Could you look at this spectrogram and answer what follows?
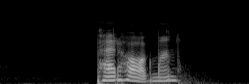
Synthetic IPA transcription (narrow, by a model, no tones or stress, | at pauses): pʰæːɾɦɑːɡman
